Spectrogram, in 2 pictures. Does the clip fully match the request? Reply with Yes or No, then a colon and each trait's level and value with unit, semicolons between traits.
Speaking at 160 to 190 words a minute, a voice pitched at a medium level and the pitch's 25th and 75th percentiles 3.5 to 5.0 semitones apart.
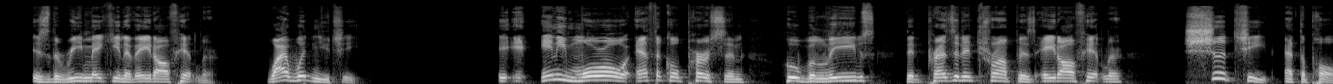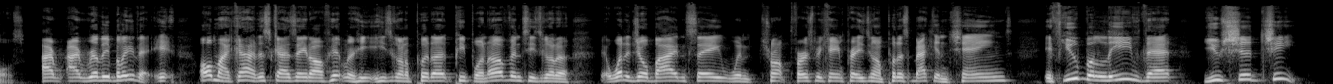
Yes: average, 180 wpm; medium, 160 Hz; average, 4.1 semitones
